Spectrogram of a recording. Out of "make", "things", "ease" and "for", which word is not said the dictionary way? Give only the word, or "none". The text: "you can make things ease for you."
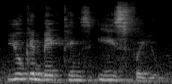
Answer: things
